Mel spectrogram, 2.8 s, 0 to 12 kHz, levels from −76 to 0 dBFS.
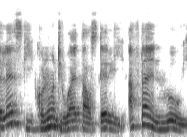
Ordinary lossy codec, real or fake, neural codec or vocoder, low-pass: Opus, 64 kbps; fake; codec, 24 kHz, 0.9 kbps, WavTokenizer, medium speech release version 2; 10.8 kHz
